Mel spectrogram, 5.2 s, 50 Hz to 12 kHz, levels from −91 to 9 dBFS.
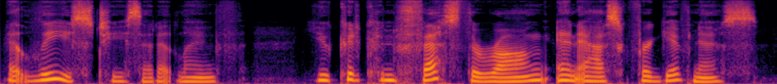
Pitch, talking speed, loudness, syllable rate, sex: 190 Hz, 160 wpm, -18 LUFS, 3.9 syllables/s, female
